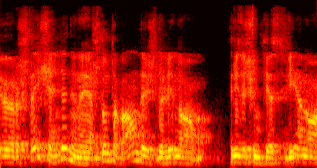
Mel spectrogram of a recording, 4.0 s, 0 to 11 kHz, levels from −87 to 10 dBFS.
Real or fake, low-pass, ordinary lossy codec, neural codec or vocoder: fake; 9.9 kHz; AAC, 32 kbps; vocoder, 24 kHz, 100 mel bands, Vocos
